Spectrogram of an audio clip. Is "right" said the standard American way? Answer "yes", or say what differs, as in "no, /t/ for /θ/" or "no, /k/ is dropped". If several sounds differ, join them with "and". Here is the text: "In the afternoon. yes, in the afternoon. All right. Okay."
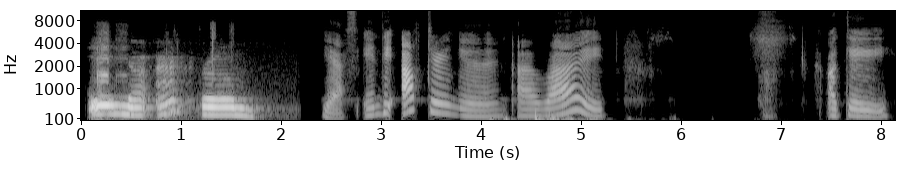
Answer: yes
